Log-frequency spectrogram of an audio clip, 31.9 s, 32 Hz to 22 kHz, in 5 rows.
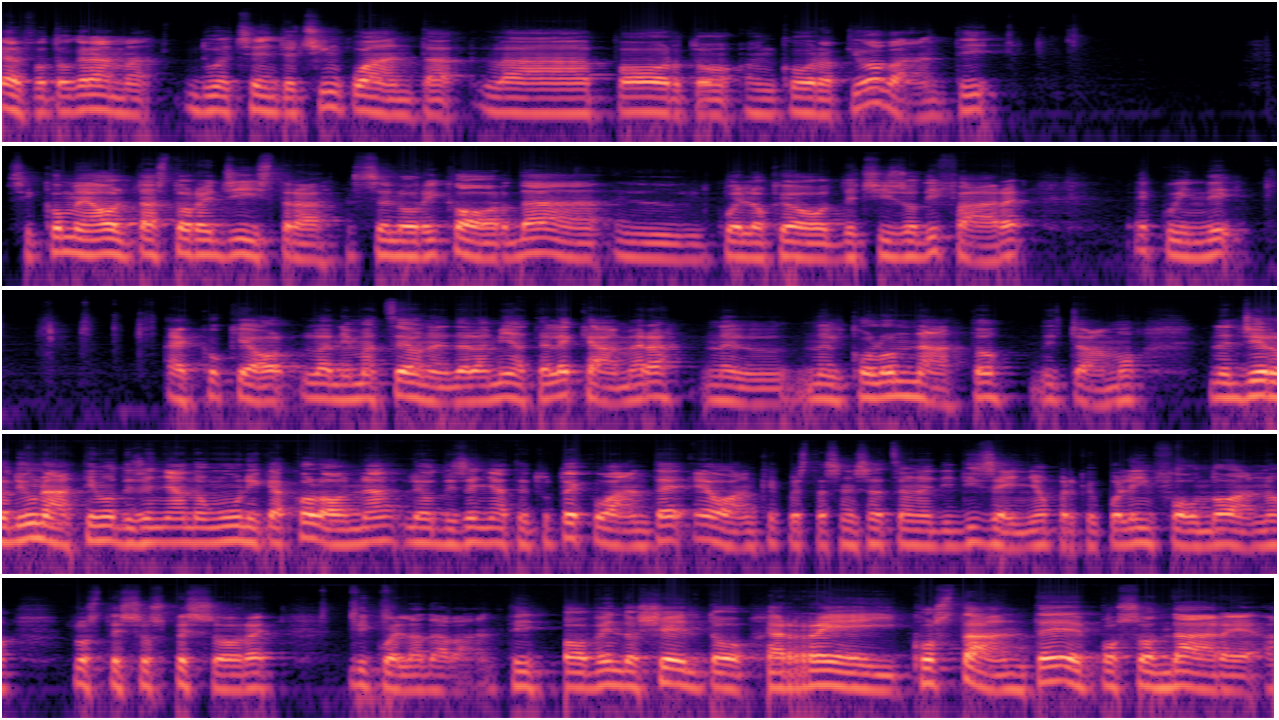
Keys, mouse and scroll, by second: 0.7 g, 4.9 g, 6.8 g, 8.1 g, 9.1 g, 12.6 shift+Left, 27.3 shift+space, 28.3 shift+Left, 31.0 Tab, 31.5 a.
